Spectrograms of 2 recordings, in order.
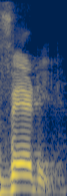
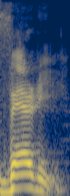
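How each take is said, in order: The two takes are said the same way.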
